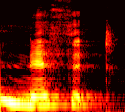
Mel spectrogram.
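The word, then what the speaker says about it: Knesset: को बोलते क्या है इजराइल की पार्लियामेंट को बोलते हैं नेसट नेसट की स्पेलिंग क्या है नेसट की स्पेलिंग के से है ठीक है के एनई एस एस करक ठीक है नेसेट है इन्होंने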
